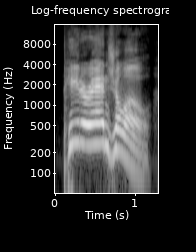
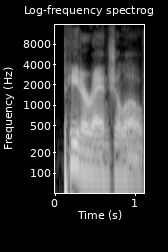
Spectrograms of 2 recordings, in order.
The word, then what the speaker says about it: Pietrangelo: Do your homework, because before Alex Pietrangelo, there was another Pietrangelo, Frank Pietrangelo, and that is how he pronounced it.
